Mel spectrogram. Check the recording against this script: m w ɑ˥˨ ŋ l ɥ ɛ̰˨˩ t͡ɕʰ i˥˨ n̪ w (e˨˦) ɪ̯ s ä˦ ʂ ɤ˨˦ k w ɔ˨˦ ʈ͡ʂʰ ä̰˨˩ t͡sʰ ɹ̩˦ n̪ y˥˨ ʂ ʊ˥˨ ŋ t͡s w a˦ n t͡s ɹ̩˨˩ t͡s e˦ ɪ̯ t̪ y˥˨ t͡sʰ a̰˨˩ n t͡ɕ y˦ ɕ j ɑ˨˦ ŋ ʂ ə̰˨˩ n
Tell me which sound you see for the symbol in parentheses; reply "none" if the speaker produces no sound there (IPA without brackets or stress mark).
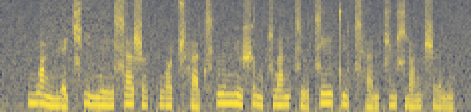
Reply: e˨˦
